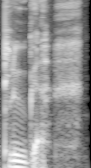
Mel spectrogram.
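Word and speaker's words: Plugge: Apparently he pronounced it as Pluge. It's of Belgian origin. I don't know what the correct way to pronounce it in Flemish is. I've heard it pronounced as Plug or Pluger.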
